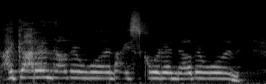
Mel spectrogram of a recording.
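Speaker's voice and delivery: put-on very high screaming child's shout. Retelling scoring a goal as a little kid, imitating own childhood screaming. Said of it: "I was screaming".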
